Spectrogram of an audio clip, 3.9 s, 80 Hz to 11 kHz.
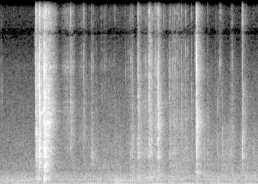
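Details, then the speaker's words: Old film camera being inspected before purchase, shutter at slow speeds; crisp double click of the two curtains a fraction of a second apart, clean and consistent; healthy slow-speed shutter. "let's go down to a 60th and you'll for sure hear it here click click and 30th 15th"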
